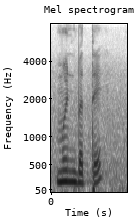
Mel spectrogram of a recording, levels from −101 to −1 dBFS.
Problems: constant background noise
